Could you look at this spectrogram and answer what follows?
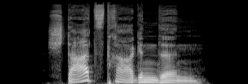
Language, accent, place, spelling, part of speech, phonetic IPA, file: German, Germany, Berlin, staatstragenden, adjective, [ˈʃtaːt͡sˌtʁaːɡn̩dən], De-staatstragenden.ogg
- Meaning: inflection of staatstragend: 1. strong genitive masculine/neuter singular 2. weak/mixed genitive/dative all-gender singular 3. strong/weak/mixed accusative masculine singular 4. strong dative plural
